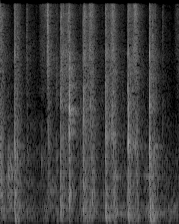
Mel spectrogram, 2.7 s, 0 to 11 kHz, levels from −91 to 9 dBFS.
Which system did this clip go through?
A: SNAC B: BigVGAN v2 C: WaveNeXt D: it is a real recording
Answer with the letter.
D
